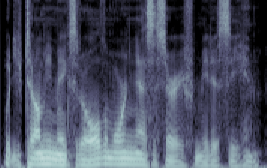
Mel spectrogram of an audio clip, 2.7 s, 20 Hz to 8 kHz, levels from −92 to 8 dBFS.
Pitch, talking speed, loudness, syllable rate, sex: 85 Hz, 335 wpm, -16 LUFS, 7.4 syllables/s, male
